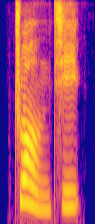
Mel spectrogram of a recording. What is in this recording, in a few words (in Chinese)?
"撞击", Chinese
